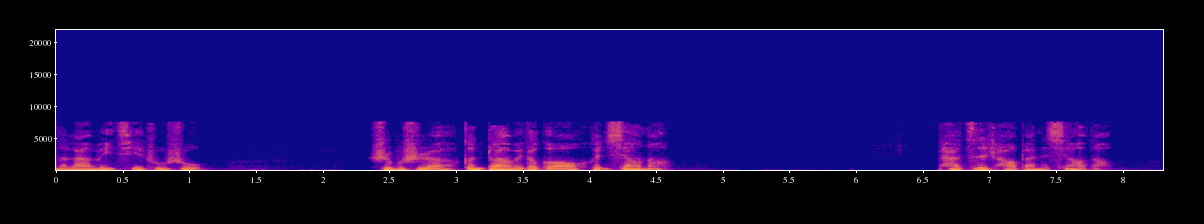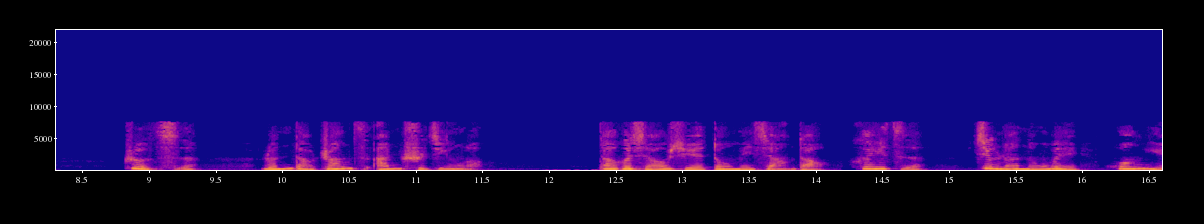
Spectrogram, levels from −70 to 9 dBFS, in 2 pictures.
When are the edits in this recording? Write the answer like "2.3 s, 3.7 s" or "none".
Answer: 14.2 s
